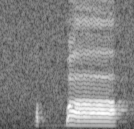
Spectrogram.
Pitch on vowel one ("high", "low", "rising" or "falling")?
low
